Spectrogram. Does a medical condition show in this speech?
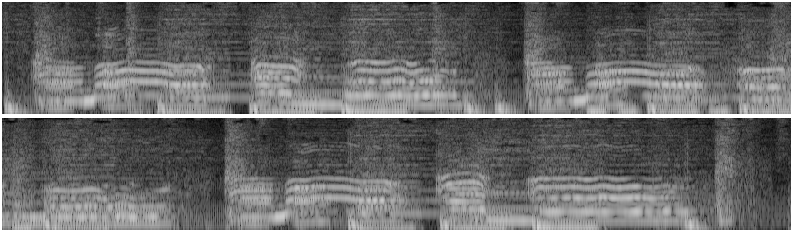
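No.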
